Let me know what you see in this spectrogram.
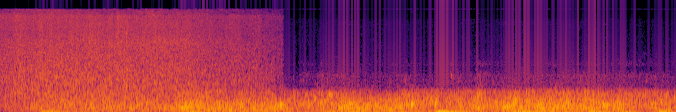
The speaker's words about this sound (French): La mer, c'est si paisible et si relaxant. La brise nous agace la mèche de toupette, l'eau nous glace le sang dans les chevilles.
